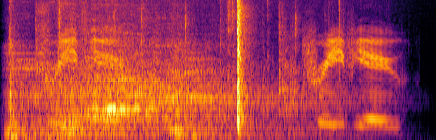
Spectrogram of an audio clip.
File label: Attic Stairs Open; Household Sounds / General Household; sound effects bible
